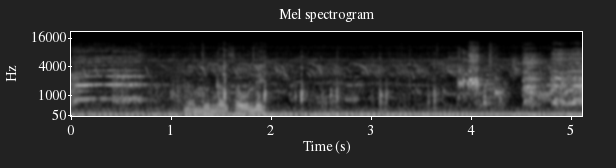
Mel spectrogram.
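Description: Chickens cluck repeatedly and a rooster crows on a rural Filipino farm, the calls close and overlapping above a low steady hum, with someone speaking briefly among them.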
